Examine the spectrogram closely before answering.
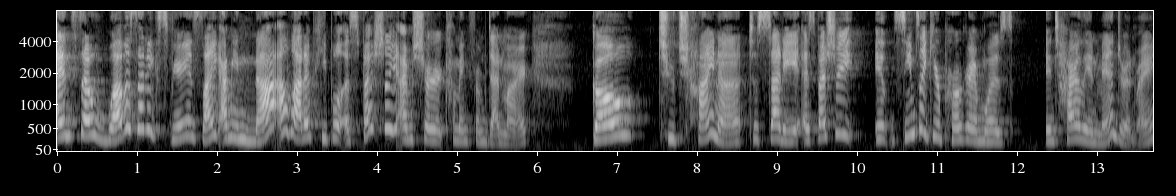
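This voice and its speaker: A raised, projected voice moves at a moderate pace with very wide pitch swings. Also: woman, high pitch for a woman. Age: young. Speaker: interviewer, college student. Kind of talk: interview.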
